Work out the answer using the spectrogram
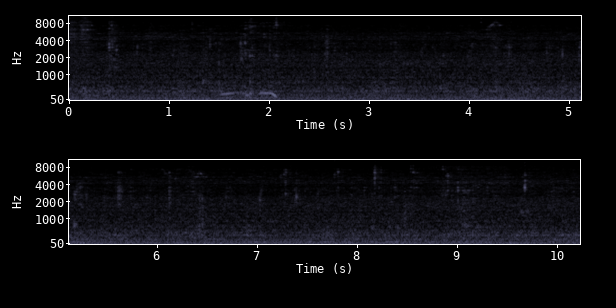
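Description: Steady low rumble inside a parked car, with faint chewing and small mouth clicks as two people eat sandwiches. A short hummed note, rising then falling, about one and a half seconds in.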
